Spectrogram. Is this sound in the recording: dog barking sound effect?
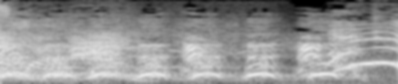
yes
